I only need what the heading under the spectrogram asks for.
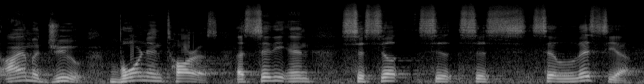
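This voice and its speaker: Easygoing church pastor guy from lebanon, mid voice, lots of ums while he preaches, faint room hum. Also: medium pitch. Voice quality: relaxed, filler-heavy, earnest delivery with frequent self-restarts. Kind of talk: casual conversational sermon with prayer. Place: church service.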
